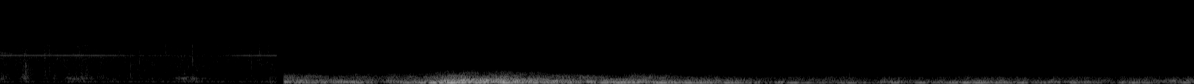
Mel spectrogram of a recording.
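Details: A soft steady tone gives way after a sharp click to a low indoor rumble, with no animal call audible.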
